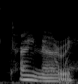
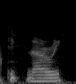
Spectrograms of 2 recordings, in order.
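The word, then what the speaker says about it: Tighnari: Tainari. I keep pronouncing his name Tignari.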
